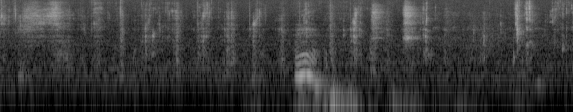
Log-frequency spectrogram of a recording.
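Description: Close-up chewing and crunching of a battered Korean fried snack (twigim), many small crisp crunches. About three seconds in, a short hum of the voice falling in pitch.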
